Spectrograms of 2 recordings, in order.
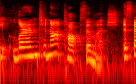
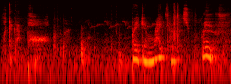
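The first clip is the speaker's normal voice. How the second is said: whisper; 5 semitones lower, 19 dB quieter than usual. A narrator's reading. Hiding, whispering about the paw.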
